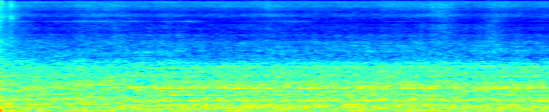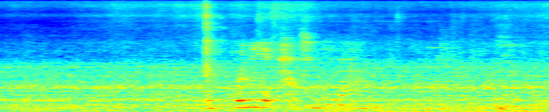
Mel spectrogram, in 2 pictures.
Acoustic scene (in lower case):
elevator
